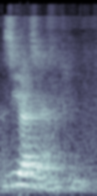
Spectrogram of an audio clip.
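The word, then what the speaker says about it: zeaxanthin: prevent করতে সাহায্য করছে উচ্চারণ এর আগের দুটো লিউডি আর জিয়াস এন্থি হুম উচ্চারণ হচ্ছে লিউটিন এন্ড জিয়াজন আচ্ছা লিমন হলো নেক্সট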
